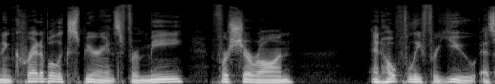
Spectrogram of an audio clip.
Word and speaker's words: Cheron: And I should confirm the pronunciation of your first name. Cheron. Cheron.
